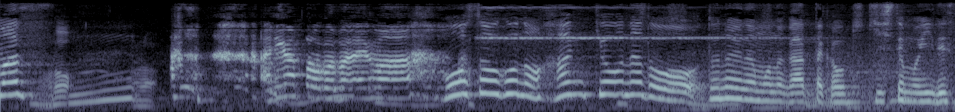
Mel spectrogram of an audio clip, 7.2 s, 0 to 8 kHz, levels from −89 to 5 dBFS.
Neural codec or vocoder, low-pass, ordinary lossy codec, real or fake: none; 7.2 kHz; Opus, 64 kbps; real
